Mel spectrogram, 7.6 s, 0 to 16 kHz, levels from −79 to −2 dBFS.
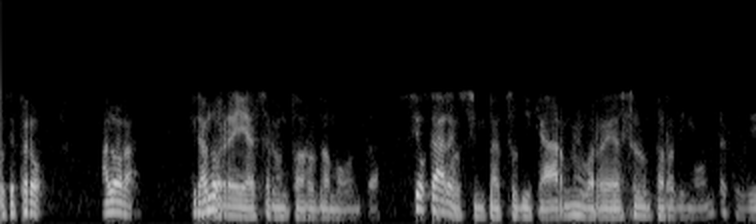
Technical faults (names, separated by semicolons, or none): AMR narrowband mobile codec; speech cut by the noise suppressor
